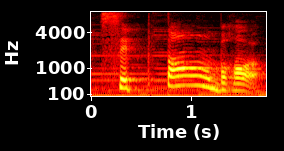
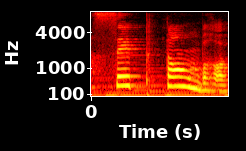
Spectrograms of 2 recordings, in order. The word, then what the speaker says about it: septembre: Septembre, septembre. Pronuncie, por favor, esse P aqui no meio, tá? Septembre, septembre.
